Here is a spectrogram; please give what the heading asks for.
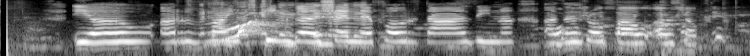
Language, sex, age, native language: Icelandic, female, 12, Icelandic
